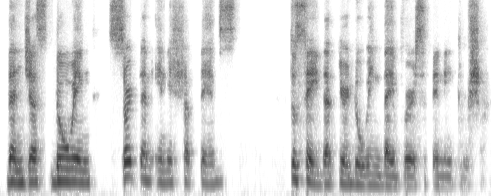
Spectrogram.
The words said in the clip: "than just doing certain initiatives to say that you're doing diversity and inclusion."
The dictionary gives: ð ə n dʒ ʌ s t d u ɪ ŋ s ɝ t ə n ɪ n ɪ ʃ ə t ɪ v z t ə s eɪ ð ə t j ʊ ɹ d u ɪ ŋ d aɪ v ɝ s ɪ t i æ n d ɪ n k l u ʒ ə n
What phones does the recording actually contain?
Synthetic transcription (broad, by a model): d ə n dʒ ʌ s t d u ɪ ŋ s ɝ t ə n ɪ n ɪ ʃ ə t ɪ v s t ə s eɪ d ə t j ʊ ɹ d u ɪ ŋ d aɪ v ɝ s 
